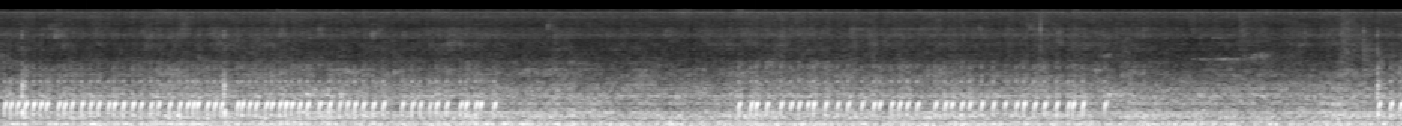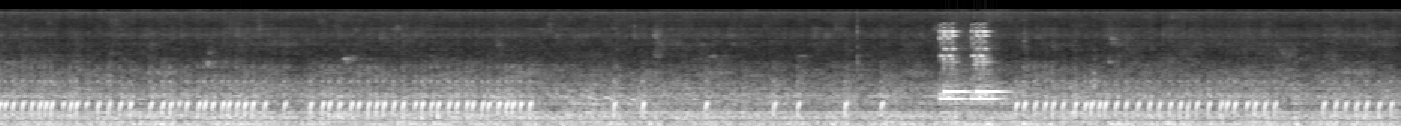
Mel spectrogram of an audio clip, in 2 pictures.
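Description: Small balls tick rapidly as they bounce off blocks in a game.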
